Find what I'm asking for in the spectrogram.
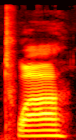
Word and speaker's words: Troyes: It's called Twa. – That's Tracy. – I know, yeah. It's actually about the city, I think, of Twa. Trois is also the number three in French, I think.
